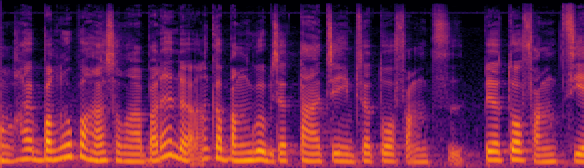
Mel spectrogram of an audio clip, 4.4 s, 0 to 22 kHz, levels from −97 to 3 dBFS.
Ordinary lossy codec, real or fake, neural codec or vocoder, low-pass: none; real; none; 19.8 kHz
